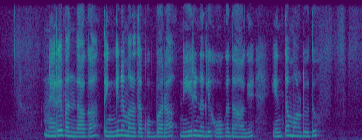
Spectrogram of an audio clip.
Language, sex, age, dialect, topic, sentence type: Kannada, female, 25-30, Coastal/Dakshin, agriculture, question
